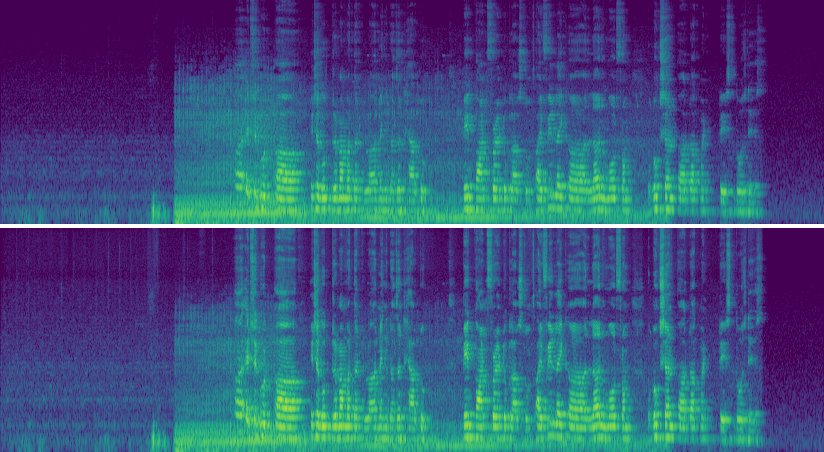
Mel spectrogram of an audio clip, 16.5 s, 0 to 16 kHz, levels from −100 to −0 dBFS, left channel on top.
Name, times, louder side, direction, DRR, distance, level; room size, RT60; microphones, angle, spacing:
sound 1, 3.5-13.4, left 1 dB, 10° left, 0.7 m, -33 dB
voice 1, 4.7-8.6 9.3-15.2, right 3 dB, 60° right, 1.3 m, -23 dB
13.5 x 12.0 x 2.9 m
head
